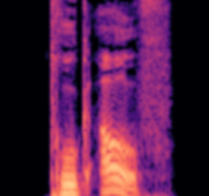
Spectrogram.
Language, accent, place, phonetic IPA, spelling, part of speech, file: German, Germany, Berlin, [ˌtʁuːk ˈaʊ̯f], trug auf, verb, De-trug auf.ogg
- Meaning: first/third-person singular preterite of auftragen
